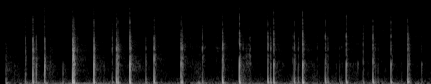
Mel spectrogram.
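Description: A small, closed rectangular cardboard matchbox with brown striker strips, hollow and holding matches, is tapped and scratched on its top and sides by long painted nails while held over a water bowl. There are about 22 short, dry, hollow taps with quick decay and low body, plus faint scratching between them. At the end the box is briefly held in one hand.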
